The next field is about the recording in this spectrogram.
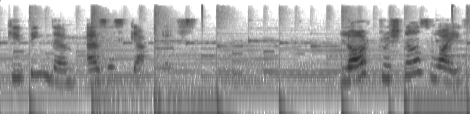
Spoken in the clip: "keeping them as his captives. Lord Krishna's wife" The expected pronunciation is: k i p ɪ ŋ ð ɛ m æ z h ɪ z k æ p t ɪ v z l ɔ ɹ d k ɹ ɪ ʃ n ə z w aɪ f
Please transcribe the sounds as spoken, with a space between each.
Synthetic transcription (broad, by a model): k i p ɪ ŋ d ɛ m æ z h ɪ z k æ p t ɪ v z l ɔ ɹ d k ɹ ɪ ʃ n ə z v aɪ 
